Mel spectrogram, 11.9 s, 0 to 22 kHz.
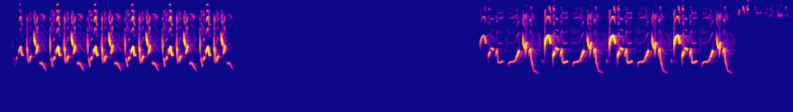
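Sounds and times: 
Carolina wren singing: 0.2 - 3.5, 7.2 - 11.8.

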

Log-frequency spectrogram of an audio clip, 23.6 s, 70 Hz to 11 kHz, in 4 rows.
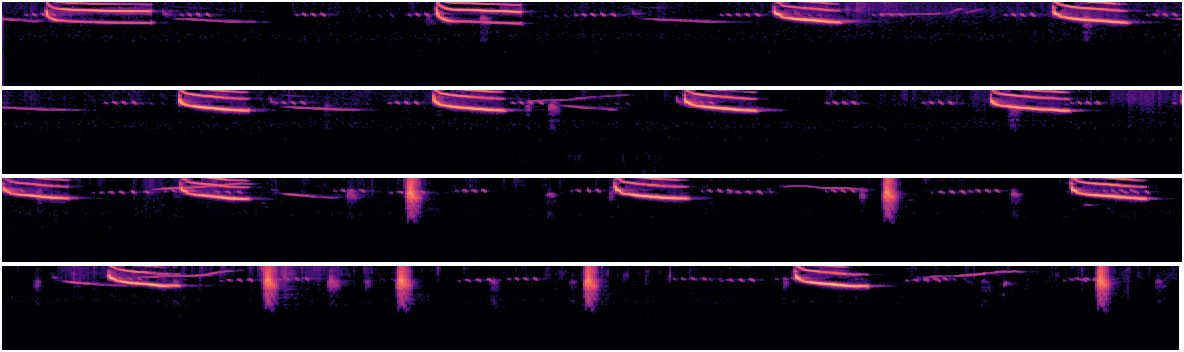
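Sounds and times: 
red-winged blackbird calling with whistles and clicks: 0.1 - 0.8, 2.2 - 2.6, 3.9 - 4.3, 5.3 - 5.7, 6.8 - 7.2, 8.1 - 9.7, 10.8 - 13.0, 14.9 - 15.2, 17.2 - 18.8, 21.7 - 22.8.

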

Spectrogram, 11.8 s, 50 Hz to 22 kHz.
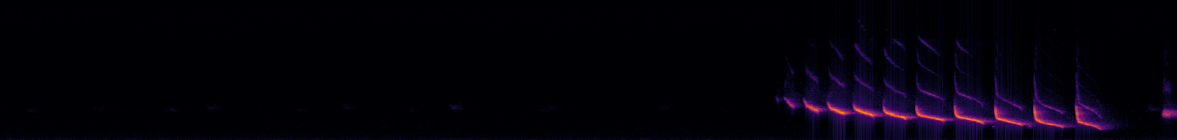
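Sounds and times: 
canyon wren song of bright downslurred whistles: 7.8 - 11.7.

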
